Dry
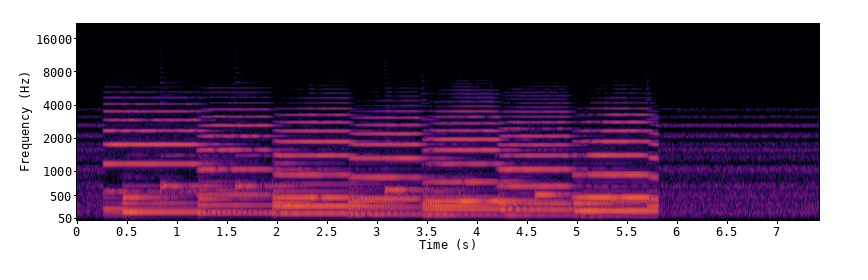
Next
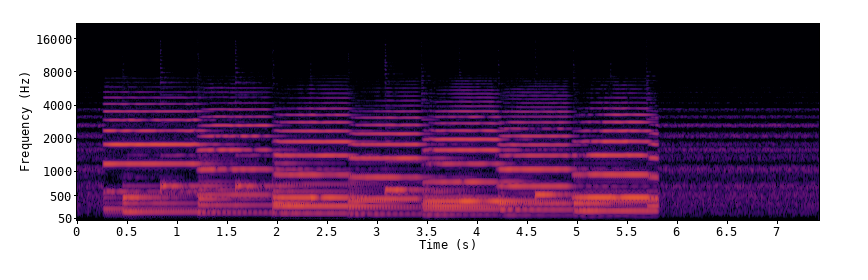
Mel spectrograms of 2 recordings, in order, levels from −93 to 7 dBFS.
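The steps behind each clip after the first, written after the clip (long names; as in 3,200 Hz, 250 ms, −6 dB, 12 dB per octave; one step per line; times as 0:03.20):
bass and treble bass −13 dB, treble +6 dB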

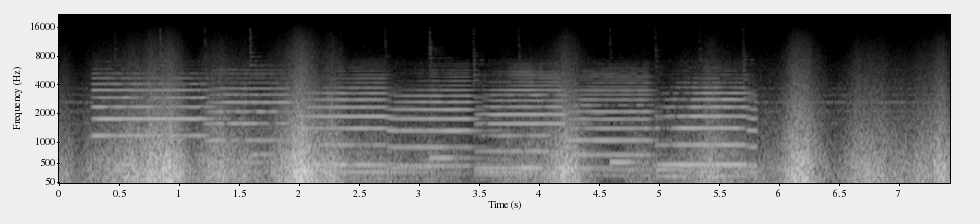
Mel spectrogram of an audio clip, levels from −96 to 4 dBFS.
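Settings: wind on the microphone 470 Hz −31 dBFS
level +5.5 dB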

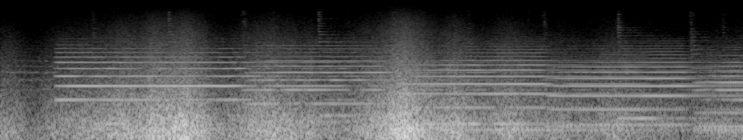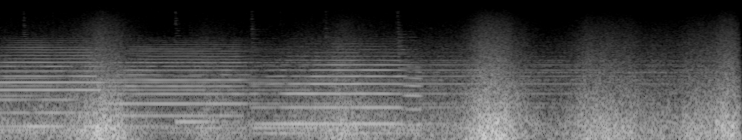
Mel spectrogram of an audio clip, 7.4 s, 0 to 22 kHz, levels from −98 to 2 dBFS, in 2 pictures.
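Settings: repeating echo 524 ms, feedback 55%, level −14 dB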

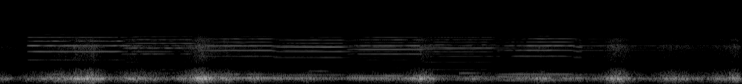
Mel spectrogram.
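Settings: formant filter i
level −4 dB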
